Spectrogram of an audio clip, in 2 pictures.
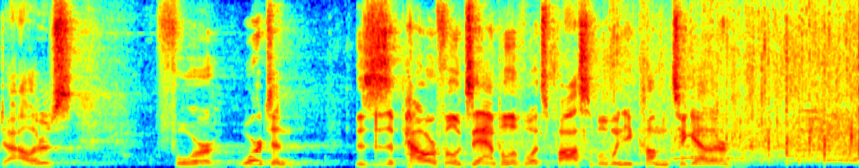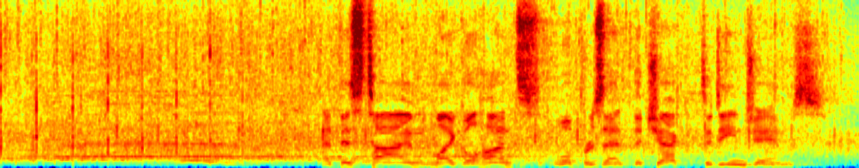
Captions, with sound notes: This is a powerful example of what's possible when you come together. (audience applauding) At this time, Michael Hunt will present the check to Dean James.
